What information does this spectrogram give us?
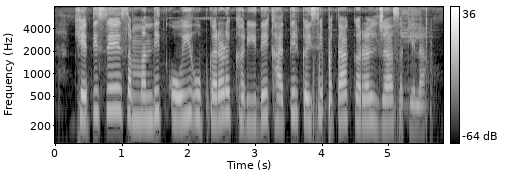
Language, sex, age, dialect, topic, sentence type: Bhojpuri, female, 18-24, Western, agriculture, question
